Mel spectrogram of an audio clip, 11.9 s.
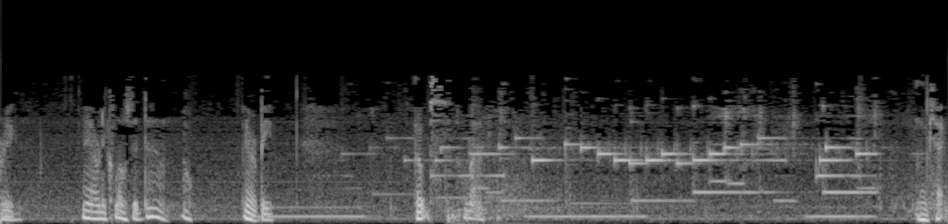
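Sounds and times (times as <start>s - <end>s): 
speech: 1.0s - 3.5s, 5.2s - 6.4s, 11.5s - 11.8s
low droning tone: 3.3s - 4.7s, 5.4s - 8.4s
personal alarm playing a bright electronic melody: 3.3s - 11.6s.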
